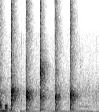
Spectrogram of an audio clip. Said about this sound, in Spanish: Un aplauso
